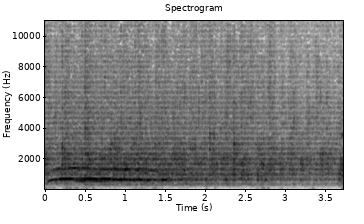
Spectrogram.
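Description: Steady audience applause, a dense wash of many hands clapping at a fairly even level throughout, with a faint tonal whistle or cheer sweeping through near the start.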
